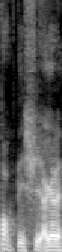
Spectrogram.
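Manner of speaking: ordinary delivery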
